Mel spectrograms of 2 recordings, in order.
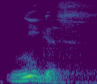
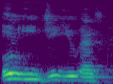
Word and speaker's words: negus: gonna name this one negus you know the word let me spell it out for you n e g u s now of course I know it sounds like nigga and that's why I'm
